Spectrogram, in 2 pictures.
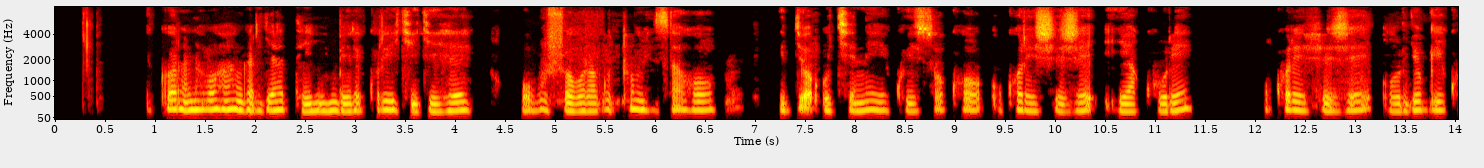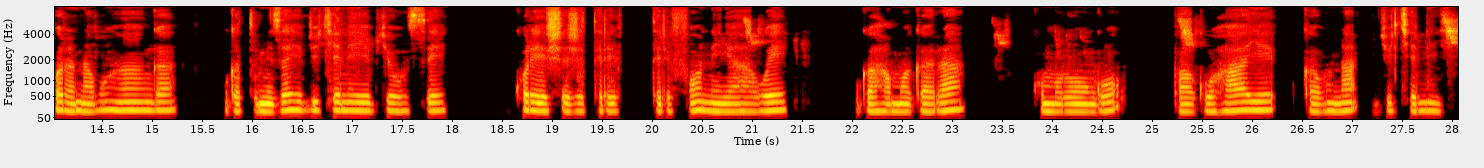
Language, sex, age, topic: Kinyarwanda, female, 36-49, finance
